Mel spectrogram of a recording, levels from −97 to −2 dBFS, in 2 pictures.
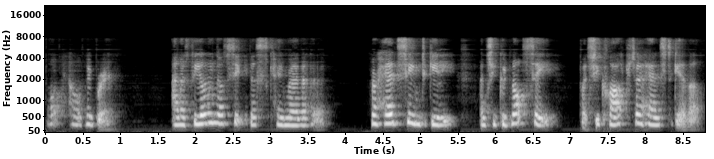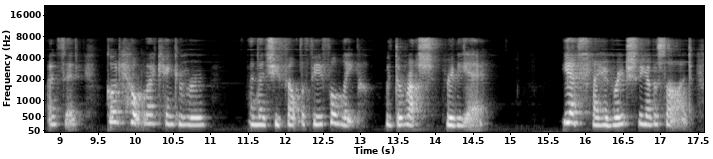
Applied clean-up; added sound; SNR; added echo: neural mask model DeepFilterNet 3.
